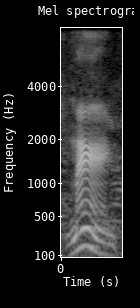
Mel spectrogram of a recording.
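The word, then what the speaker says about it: Marion: Do y'all know how to pronounce that? No, it's Marin.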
